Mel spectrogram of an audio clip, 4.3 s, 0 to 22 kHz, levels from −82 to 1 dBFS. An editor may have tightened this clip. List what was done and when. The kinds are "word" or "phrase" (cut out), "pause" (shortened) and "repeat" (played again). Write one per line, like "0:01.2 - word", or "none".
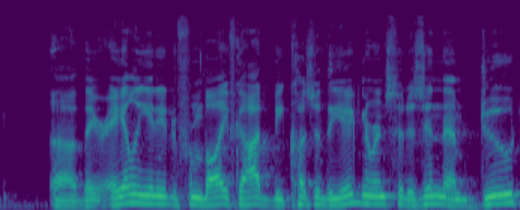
0:01.9 - word

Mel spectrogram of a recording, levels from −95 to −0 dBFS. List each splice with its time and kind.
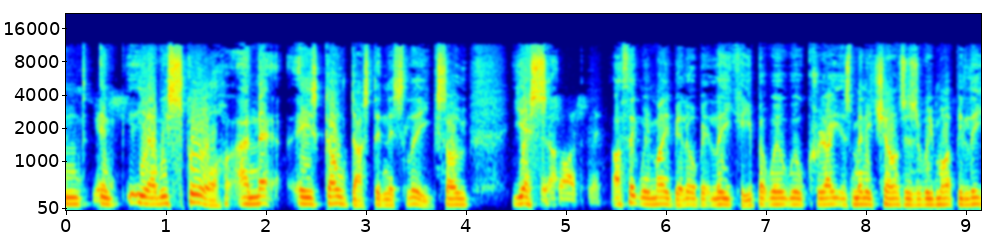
none

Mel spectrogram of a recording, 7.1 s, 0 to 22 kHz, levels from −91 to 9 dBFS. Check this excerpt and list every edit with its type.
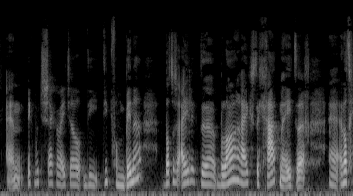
0:03.2 - word

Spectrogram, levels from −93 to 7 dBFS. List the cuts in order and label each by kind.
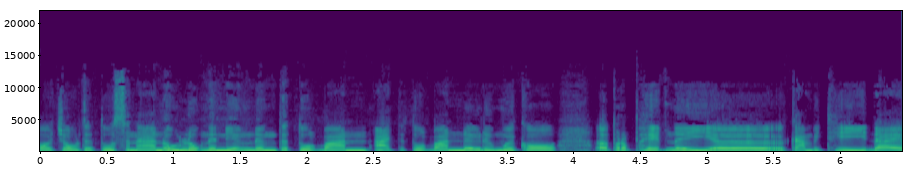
0:03.3 - word

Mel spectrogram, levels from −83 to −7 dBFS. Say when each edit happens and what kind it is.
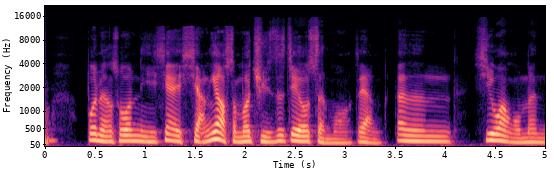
0:03.4 - pause

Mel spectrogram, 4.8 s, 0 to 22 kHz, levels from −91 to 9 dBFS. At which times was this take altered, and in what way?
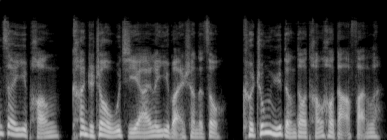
0:02.9 - pause

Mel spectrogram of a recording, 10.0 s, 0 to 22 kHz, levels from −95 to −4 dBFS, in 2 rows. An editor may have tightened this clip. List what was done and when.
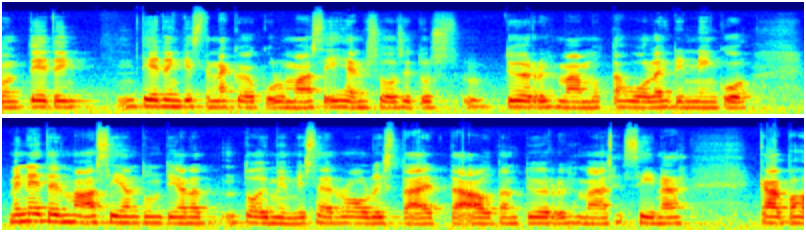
0:01.3 - word
0:08.8 - word

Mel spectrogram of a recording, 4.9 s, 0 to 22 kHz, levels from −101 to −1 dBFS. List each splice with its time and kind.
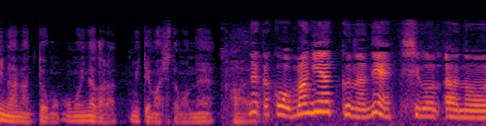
0:02.2 - pause

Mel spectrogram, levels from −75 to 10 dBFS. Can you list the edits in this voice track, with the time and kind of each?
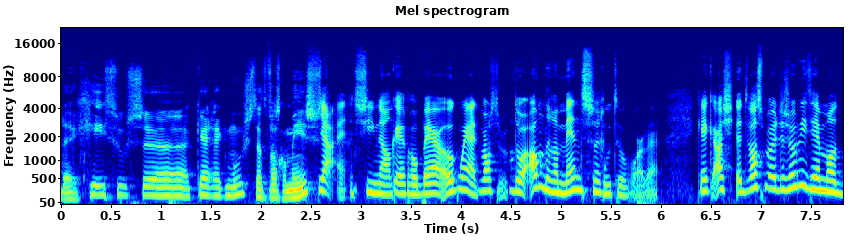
0:02.2 - word
0:03.3 - word
0:04.2 - word
0:04.5 - word
0:05.4 - word
0:06.7 - word

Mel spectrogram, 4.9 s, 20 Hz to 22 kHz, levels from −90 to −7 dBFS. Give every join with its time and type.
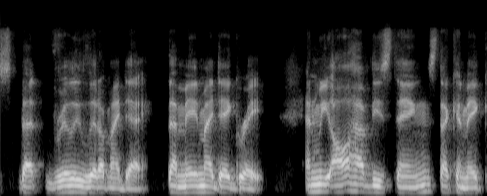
none

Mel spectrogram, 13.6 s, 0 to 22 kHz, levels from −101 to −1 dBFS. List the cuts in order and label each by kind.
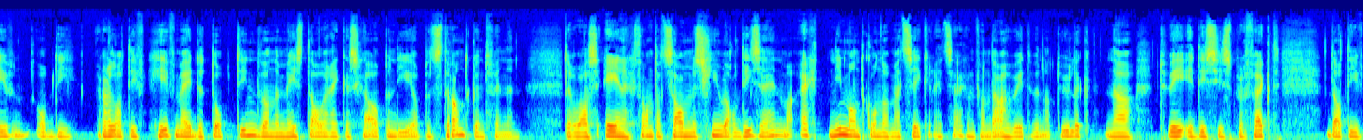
0:01.4 - phrase
0:05.6 - pause
0:06.3 - word

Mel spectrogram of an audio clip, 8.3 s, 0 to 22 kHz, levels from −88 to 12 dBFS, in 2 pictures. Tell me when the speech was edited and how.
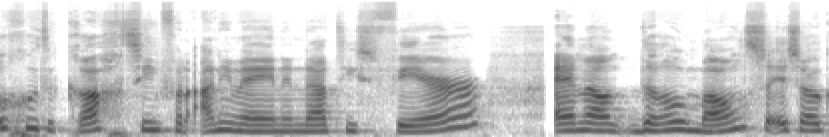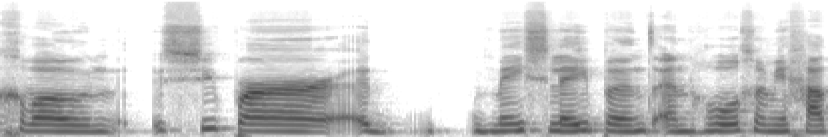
0:02.7 - pause

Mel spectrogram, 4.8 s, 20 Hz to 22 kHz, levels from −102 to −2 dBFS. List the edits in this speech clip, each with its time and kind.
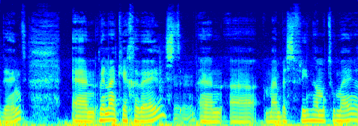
0:01.3 - phrase

